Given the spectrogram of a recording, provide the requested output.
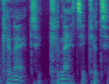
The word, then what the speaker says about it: Connecticut: Just to keep my inbox clear, I know that the second C in Connecticut is silent.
